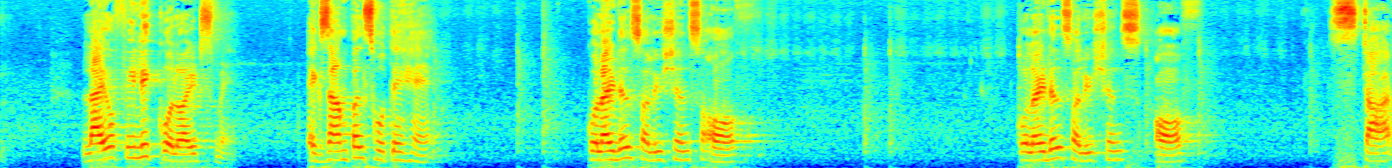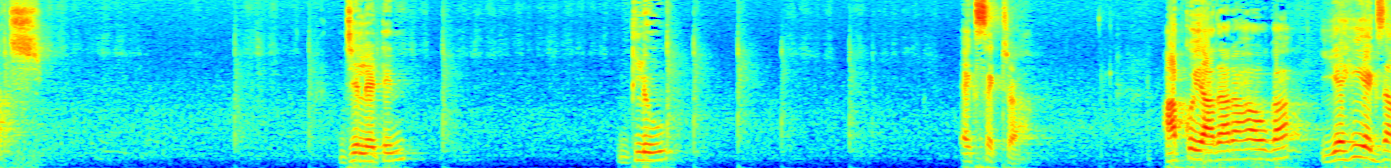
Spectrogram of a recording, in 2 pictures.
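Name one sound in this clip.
A man speaks clearly into a microphone, in short phrases with pauses, as if explaining.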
